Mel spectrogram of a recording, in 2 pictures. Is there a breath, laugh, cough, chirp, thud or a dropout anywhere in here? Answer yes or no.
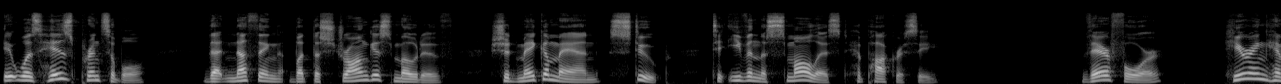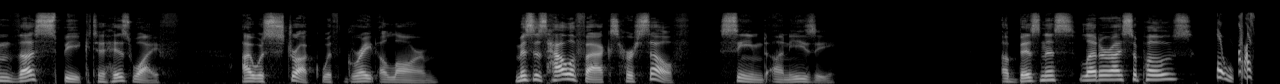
yes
